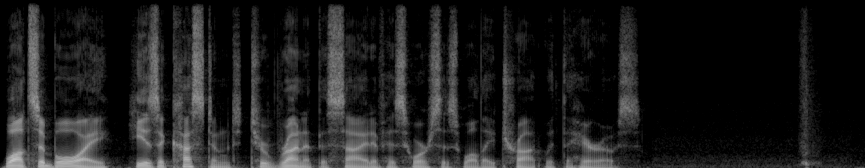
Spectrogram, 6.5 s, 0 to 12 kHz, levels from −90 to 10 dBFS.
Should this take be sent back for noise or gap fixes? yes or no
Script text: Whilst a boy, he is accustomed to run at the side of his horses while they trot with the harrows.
yes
